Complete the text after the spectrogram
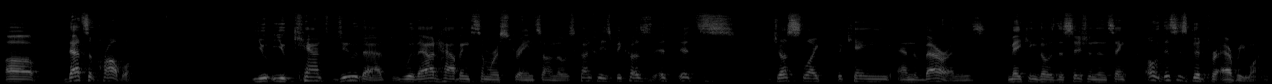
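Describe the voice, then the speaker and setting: A man's voice: mid-range voice, moderate pace, bright, forceful tone, low-quality recording. A man from Romania, a visiting professor answering seminar questions in an explanatory, emphatic, conversational manner. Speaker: visiting professor, guest lecturer. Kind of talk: academic seminar answer with examples. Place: seminar room. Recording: clear background hiss.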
